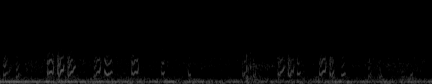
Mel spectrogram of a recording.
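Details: Pet guinea pig named Mimi chatting away in bursts of short squeaky rising chirps, several quick notes close together, a pause, then more clusters, over a steady low hum.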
